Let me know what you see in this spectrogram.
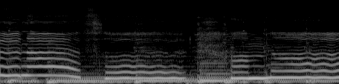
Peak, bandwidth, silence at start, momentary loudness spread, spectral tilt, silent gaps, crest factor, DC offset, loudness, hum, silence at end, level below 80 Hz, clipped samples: -14 dBFS; 14.5 kHz; 0 s; 5 LU; -7.5 dB/octave; none; 12 dB; under 0.1%; -27 LUFS; none; 0 s; -56 dBFS; under 0.1%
